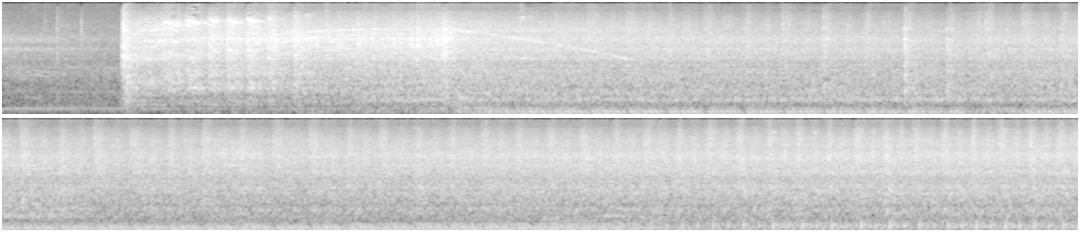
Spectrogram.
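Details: Car long barely driven and just revived, mic placed at the car: cranks briefly, catches quickly and settles into a steady, evenly firing idle with no stalling or stumbling; normal start and idle.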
